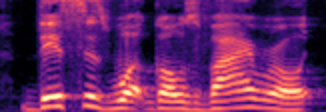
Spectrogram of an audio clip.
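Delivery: normal talking voice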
